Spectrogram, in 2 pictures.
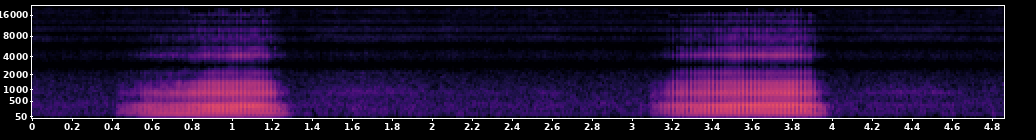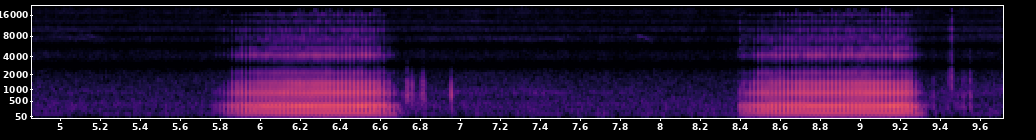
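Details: Female Puggle (small dog) asleep, her loud, rumbling snores coming about every 2.7 seconds, roughly 22 a minute, with quiet between them; snoring.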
